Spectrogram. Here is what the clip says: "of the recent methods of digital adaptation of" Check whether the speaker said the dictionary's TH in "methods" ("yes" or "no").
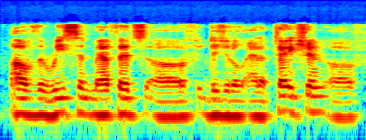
yes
